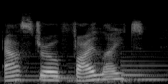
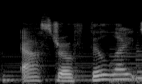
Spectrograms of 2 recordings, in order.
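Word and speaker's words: astrophyllite: my life astral flight but it sounds like astral flight but it's not spelled that way Astro phyllite or Astro fill light I'm gonna spell it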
